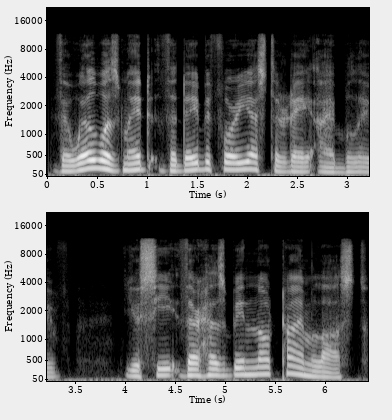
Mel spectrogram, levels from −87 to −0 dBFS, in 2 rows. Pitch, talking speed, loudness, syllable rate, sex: 140 Hz, 170 wpm, -18 LUFS, 4.9 syllables/s, male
